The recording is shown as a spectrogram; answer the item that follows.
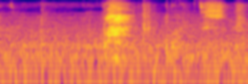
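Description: A man's short, sharp exclamation, "What?", about a second in, over a quiet background.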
